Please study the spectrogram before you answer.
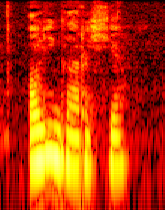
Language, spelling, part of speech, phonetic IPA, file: Polish, oligarchia, noun, [ˌɔlʲiˈɡarxʲja], LL-Q809 (pol)-oligarchia.wav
